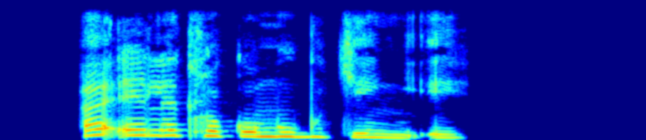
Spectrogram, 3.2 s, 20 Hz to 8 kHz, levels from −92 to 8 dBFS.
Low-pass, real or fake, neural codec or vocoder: 7.2 kHz; fake; vocoder, 24 kHz, 100 mel bands, Vocos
